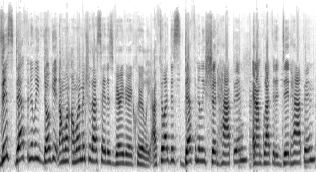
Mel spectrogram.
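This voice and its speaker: With music in the background, a woman talks at a very fast pace with hardly any pauses, her pitch high and its variation ordinary. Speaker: radio host. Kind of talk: radio dj patter, upbeat show banter. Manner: animated, warm, playful.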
